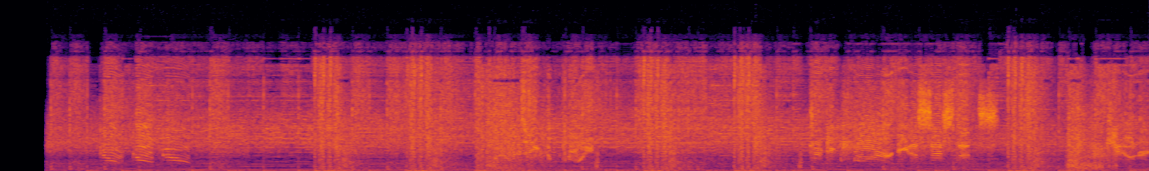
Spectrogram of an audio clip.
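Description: Dense, continuous gunfire and impacts from an online multiplayer shooter game, loud and chaotic throughout with overlapping shots and crashes, and some voices mixed in.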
